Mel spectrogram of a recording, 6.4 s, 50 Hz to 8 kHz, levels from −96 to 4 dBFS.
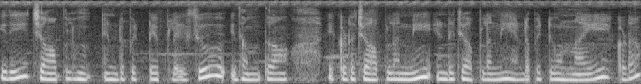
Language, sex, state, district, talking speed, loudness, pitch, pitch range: Telugu, female, Andhra Pradesh, Visakhapatnam, 160 wpm, -15 LUFS, 225 Hz, 215-235 Hz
